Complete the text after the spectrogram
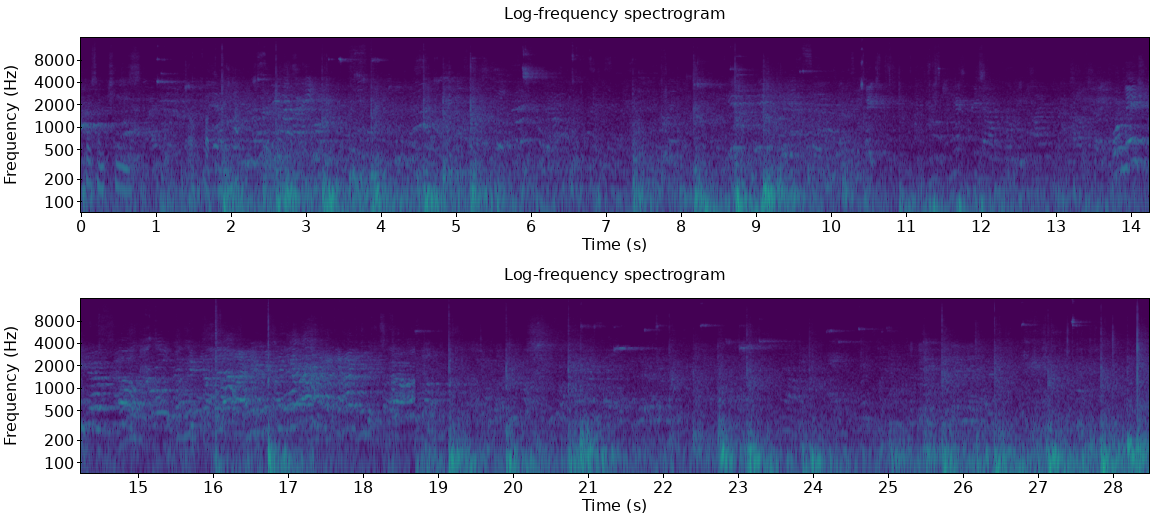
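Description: Voices of girls and spectators echo through a large gym hall.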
